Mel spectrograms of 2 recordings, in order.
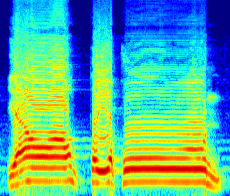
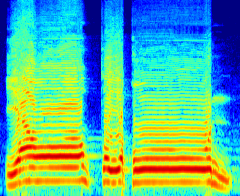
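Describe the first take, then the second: No difference in how they are said.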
